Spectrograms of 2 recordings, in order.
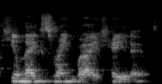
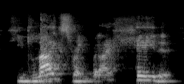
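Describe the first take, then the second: First: It is flat with no stress on the verbs. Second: The verbs likes and hate are strongly stressed. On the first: The speaker's intended contrast is unclear. The speaker calls it wrong. "it's like there is no emotion" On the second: The contrast between the two people's feelings is clear. The speaker calls it right. "I need to emphasize on the two verbs"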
